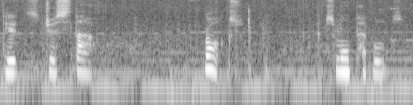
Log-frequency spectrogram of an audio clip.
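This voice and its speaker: A woman playing a small, watchful, uneasy captive in an audiobook, speaking in a hushed, hesitant, wondering way. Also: high voice, steady tone, extremely slow, over music. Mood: puzzled, curious. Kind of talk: acted audiobook dialogue.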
